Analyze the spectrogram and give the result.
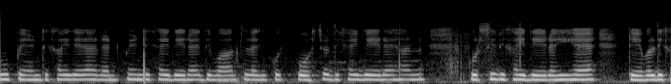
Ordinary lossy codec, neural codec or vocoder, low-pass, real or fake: none; none; 7.2 kHz; real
